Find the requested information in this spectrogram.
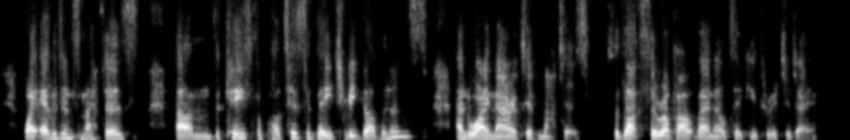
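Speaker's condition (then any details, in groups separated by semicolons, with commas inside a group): No condition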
